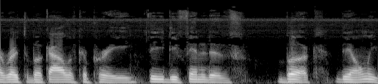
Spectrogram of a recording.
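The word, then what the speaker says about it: Kapre: Capri in the Philippines to say it properly I've got hell about this from people in the Philippines for mispronouncing that's Capri hey man I can't roll my tongue um so and you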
